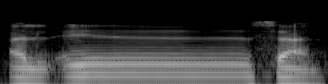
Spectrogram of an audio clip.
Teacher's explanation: توجد غنة بمقدار حركتين في كلمة الإنسان، فعندنا إخفاء نون ساكنة وبعدها السين، والسين من حروف الإخفاء، والإخفاء هنا بمقدار حركتين.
